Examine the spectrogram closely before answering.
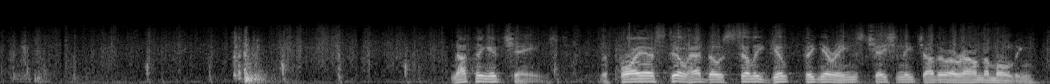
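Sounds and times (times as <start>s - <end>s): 
main door opening and thumping shut: 2.4s - 2.8s
speech: 4.6s - 10.4s.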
